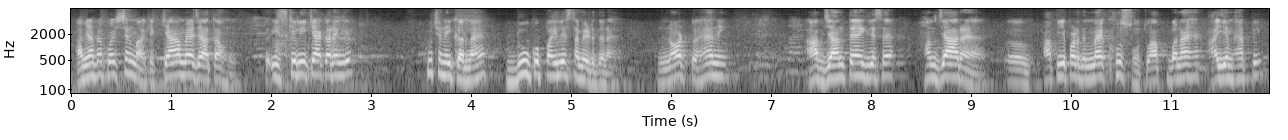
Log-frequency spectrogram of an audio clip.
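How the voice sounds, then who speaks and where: A man's voice: high voice, darkish tone, muffled recording. A man teaching English grammar informally in a small classroom, chatty and joking, often repeating his words. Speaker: English tutor.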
